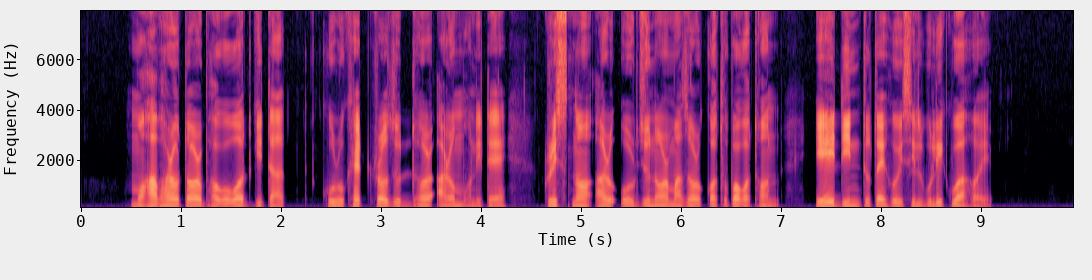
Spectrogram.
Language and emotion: Assamese, neutral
